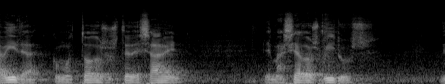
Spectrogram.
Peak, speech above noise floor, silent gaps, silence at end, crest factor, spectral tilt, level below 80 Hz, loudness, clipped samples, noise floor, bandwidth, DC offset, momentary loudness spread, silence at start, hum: -8 dBFS; 23 dB; none; 0 s; 18 dB; -5.5 dB/octave; -46 dBFS; -27 LUFS; under 0.1%; -48 dBFS; 16 kHz; under 0.1%; 20 LU; 0 s; none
